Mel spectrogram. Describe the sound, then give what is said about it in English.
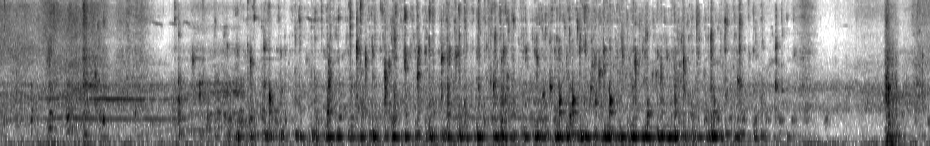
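Water splashes and gurgles steadily as it is poured to top up a chickens' drinker in a new building, a continuous pouring sound with a low hollow filling tone, ending with a brief clunk. “top their water up because it's a new building, or new to me.”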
